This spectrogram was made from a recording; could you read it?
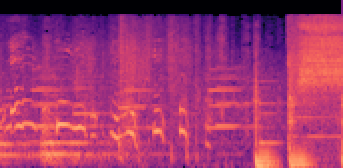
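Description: A dog, Basher, whimpers alone in a backyard fort in a run of high, wavering whines that slide up and down in pitch, ending with a sharper, louder yelp and a burst of hissy noise.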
